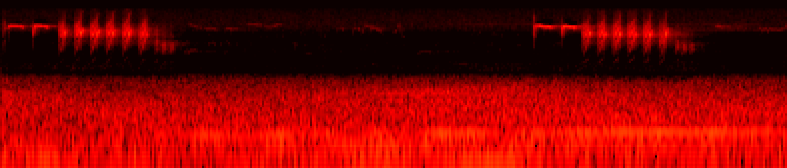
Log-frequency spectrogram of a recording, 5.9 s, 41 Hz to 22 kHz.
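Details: A Eurasian blue tit in a garden in Weener, East Frisia, northwest Germany, in February 2023, gives two high, thin 'tsee-tsee' notes then a quick buzzy trill, repeated about four seconds apart, over low rumbling background noise.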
